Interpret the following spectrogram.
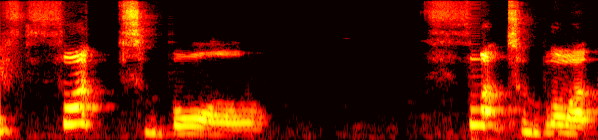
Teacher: A lot of people pronounce it as "foo ball". They throw away the T and the L at the end.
